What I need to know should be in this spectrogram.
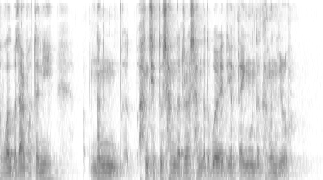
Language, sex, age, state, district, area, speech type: Manipuri, male, 18-30, Manipur, Thoubal, rural, spontaneous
